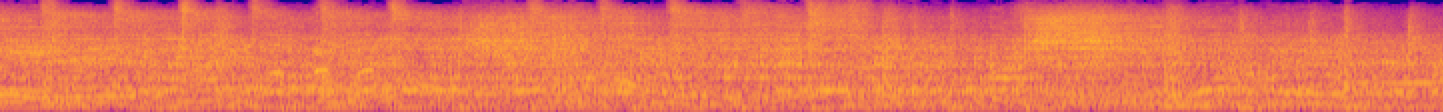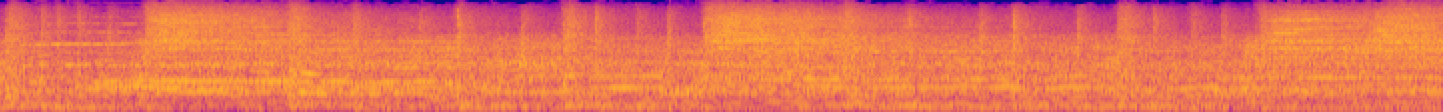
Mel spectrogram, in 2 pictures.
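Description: Live rock band playing loudly: electric guitar over a drum kit, with the cymbals crashing hard in stretches about five, eight and thirteen seconds in.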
